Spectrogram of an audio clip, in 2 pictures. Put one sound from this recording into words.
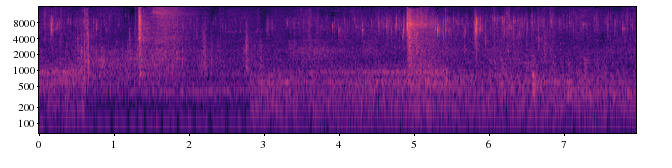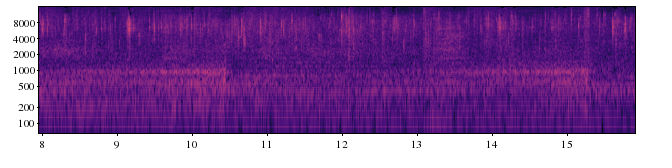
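Footsteps shuffle slowly on a gritty floor.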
